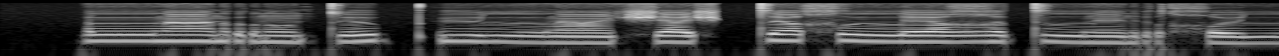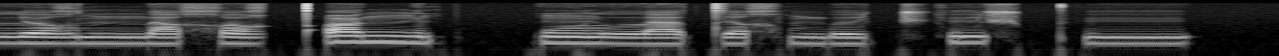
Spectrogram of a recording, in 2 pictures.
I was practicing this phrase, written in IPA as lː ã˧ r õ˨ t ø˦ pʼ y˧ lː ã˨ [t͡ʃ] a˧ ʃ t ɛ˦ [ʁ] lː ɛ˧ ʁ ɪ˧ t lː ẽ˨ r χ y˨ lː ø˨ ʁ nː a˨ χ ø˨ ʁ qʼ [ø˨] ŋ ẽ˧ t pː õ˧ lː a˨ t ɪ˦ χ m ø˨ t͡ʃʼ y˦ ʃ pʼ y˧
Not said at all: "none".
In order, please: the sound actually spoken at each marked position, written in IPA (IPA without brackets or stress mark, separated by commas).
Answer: ʃ, χ, ø˦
